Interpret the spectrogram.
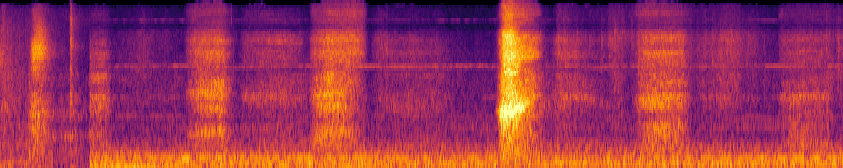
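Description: A man breathing hard, with a loud breath about every second and a half; the strongest comes about five seconds in. Under the breaths is a steady low hum.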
